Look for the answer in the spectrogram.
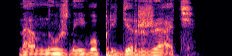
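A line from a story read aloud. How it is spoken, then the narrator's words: Whisper. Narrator (Russian): прошептал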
